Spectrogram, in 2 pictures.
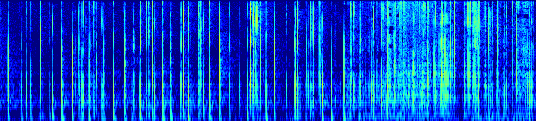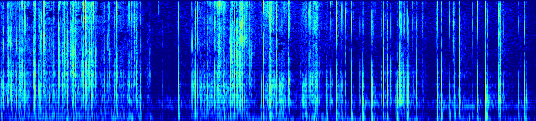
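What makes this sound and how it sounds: Long pink nails scratch and tap rapidly over a hand-sized, flat blue chunky-glitter phone case, likely on a phone, lying on a fluffy blanket. The result is dense, dry, gritty scratching with crisp clicking taps that stop short with no ring, heavy in the low end and with only a little high sparkle, pausing briefly around the seven-second mark.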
